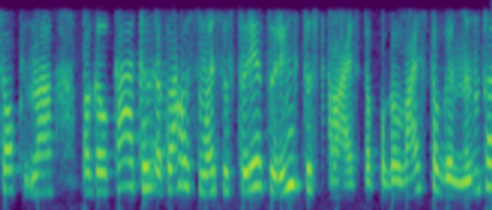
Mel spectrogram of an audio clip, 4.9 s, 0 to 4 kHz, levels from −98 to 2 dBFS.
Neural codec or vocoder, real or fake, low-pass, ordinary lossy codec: none; real; 3.6 kHz; AAC, 32 kbps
